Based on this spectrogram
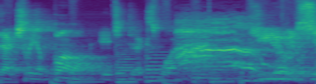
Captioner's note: man screams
